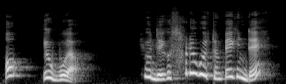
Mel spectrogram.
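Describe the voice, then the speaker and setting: Woman acting a snide sister-in-law, high lilting sarcasm. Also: big pitch swings, darkish tone. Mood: accusing. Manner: sarcastic, passive-aggressive, drawn-out. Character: snide, envious older sister-in-law feigning refinement. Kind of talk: radio story drama.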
